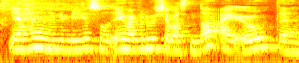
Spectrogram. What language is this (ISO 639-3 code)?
dan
